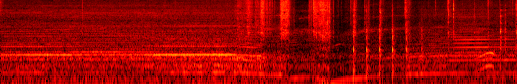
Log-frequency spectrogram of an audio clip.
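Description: Electric centrifugal juicer running as watercress is pushed down its chute: a steady motor whine that drops in pitch and climbs back about six seconds in as it labours on the greens, with a few crunches and then a quick run of sharp clicks.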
